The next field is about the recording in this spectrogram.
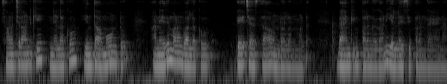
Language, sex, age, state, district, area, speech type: Telugu, male, 18-30, Andhra Pradesh, Krishna, urban, spontaneous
